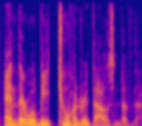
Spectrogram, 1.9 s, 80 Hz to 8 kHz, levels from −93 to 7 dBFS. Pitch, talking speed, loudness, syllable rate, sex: 130 Hz, 285 wpm, -16 LUFS, 6.6 syllables/s, male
